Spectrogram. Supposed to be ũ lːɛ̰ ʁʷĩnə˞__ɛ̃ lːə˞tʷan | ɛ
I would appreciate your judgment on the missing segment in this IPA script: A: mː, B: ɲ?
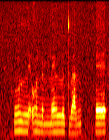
A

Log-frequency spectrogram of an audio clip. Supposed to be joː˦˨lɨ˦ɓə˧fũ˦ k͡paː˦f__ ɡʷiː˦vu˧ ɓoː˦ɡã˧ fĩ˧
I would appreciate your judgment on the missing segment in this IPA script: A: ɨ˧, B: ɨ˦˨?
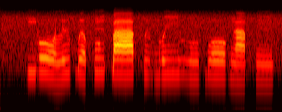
A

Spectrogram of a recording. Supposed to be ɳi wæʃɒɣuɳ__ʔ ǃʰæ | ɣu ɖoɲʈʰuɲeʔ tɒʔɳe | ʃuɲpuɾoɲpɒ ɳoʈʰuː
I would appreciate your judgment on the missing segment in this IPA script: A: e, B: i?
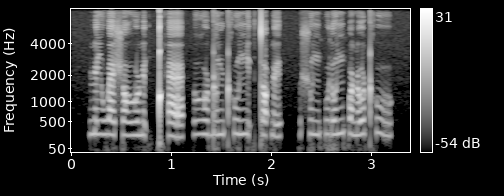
B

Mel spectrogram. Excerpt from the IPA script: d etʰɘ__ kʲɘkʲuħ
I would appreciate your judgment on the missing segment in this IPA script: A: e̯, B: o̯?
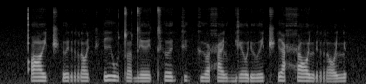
A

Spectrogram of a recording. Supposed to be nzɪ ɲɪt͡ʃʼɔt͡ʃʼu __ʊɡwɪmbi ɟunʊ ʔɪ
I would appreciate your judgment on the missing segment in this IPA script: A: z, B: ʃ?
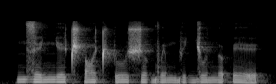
B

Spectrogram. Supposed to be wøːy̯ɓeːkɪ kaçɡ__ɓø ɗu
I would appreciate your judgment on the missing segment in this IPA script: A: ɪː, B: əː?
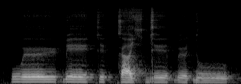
A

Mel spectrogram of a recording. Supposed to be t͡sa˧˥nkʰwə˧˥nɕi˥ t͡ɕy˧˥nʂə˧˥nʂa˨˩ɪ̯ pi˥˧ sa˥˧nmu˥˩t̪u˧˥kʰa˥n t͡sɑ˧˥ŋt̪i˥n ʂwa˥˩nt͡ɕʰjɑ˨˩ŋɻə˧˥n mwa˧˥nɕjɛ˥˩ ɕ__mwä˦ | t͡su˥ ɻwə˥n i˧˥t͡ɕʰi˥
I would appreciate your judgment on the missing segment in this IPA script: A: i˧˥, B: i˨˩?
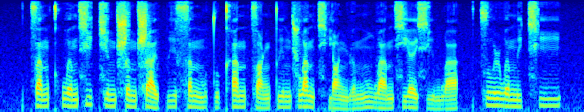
B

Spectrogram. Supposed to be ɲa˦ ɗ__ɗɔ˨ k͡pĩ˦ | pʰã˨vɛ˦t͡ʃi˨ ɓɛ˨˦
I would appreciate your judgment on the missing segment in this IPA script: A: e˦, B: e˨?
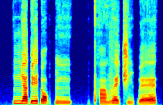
A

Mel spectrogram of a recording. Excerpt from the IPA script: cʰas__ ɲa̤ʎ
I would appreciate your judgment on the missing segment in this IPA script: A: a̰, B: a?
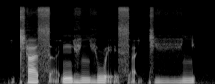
A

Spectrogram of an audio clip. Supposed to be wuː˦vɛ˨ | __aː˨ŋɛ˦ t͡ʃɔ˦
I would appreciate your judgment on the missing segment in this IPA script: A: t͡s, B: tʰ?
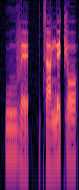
A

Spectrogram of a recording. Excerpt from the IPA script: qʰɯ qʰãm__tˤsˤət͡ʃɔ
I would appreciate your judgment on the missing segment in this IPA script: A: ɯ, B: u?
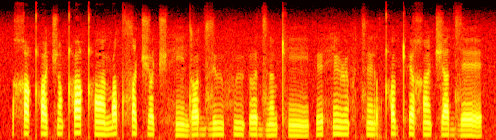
A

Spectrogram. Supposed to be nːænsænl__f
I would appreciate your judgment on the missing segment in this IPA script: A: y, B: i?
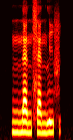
B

